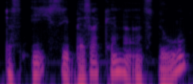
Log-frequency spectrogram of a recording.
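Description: Man playing a weary, gentle police commissioner. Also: very deep voice, very animated, normal speed, gravelly, husky, exaggerated voice. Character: weary middle-aged male police commissioner.

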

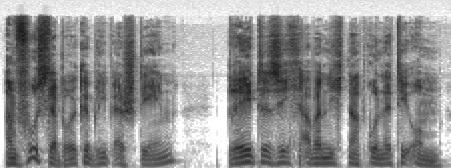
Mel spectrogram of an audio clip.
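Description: A man narrating an audiobook, in an even, expressive storytelling way. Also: low-pitched, moderate pace, no room sound, studio quality. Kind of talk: scripted narration.

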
